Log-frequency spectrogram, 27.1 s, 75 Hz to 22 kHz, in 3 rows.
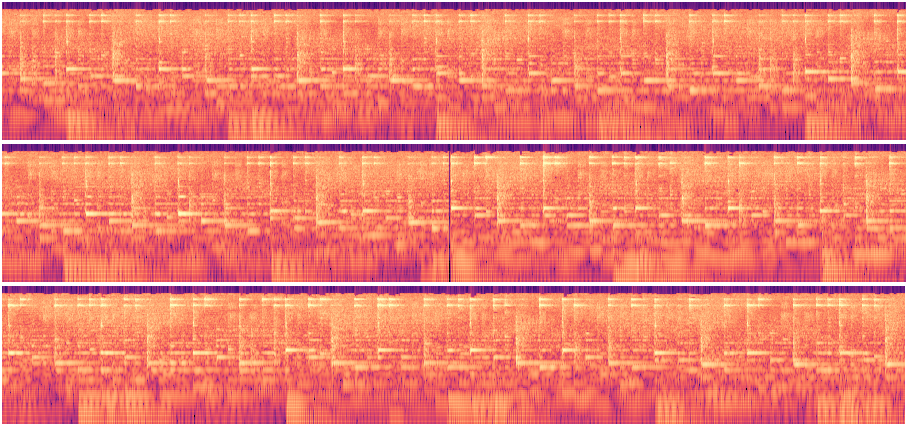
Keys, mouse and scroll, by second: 0.3 middle click, 1.5 scroll down 1, 2.7-4.2 middle drag, 4.2 e, 5.9 click, 6.4-6.8 scroll up 1, 7.0-9.3 middle drag, 9.3 click, 10.2 scroll down 1, 11.4 click, 13.2 shift+z, 14.5 shift+z, 14.8-16.8 middle drag, 16.6-17.8 typing, 22.7 click, 23.4 Tab, 23.7 middle click, 24.9 scroll up 1, 25.3-27.1 middle drag.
